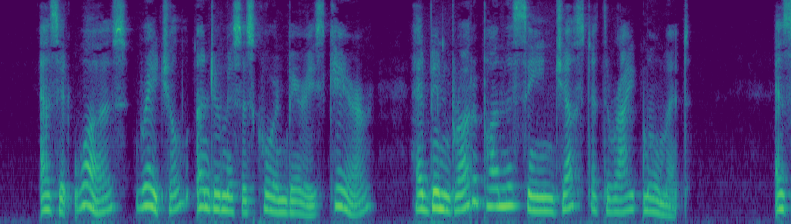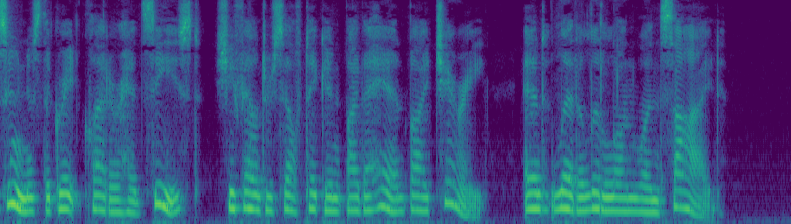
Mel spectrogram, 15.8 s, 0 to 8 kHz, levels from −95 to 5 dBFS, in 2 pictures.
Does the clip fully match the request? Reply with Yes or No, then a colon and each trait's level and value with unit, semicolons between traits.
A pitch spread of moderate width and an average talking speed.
Yes: average, 3.2 semitones; average, 165 wpm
